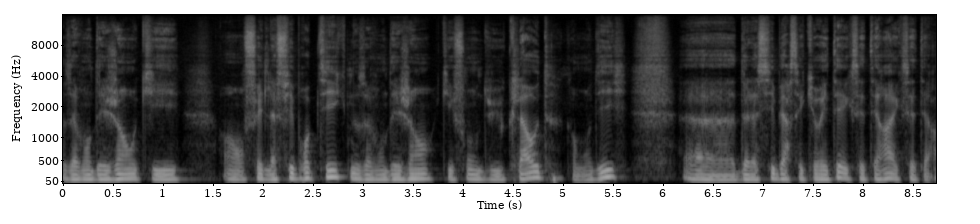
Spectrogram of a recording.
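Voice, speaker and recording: In a very clean recording with a silent background, a man with a very deep, low pitch and a dark, mellow tone speaks very slowly with fairly even intonation. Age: 60s. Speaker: entrepreneur and startup advisor. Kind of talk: interview.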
